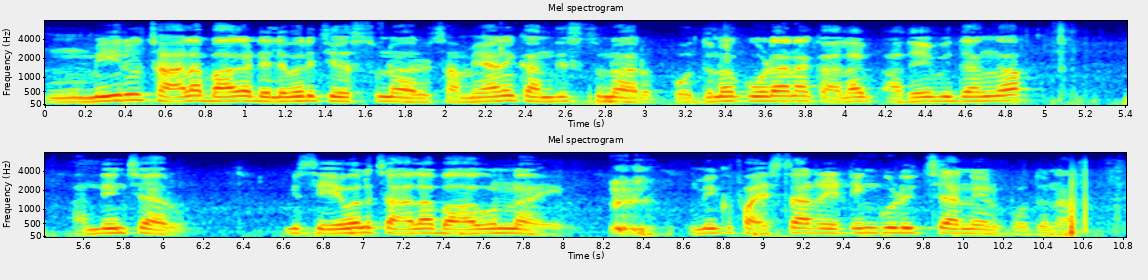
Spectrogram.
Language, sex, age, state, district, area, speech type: Telugu, male, 18-30, Telangana, Peddapalli, rural, spontaneous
